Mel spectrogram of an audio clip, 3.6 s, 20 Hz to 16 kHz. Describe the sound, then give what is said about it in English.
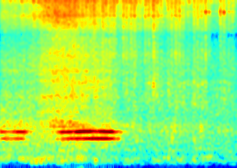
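The steam whistle of a Lionel toy train set, played downstairs at home, blows twice, a short toot then a longer one, over a steady airy hiss that keeps going after the whistle stops. “Yeah, I mean, 37 years old and I'm downstairs with a Lionel train set.”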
